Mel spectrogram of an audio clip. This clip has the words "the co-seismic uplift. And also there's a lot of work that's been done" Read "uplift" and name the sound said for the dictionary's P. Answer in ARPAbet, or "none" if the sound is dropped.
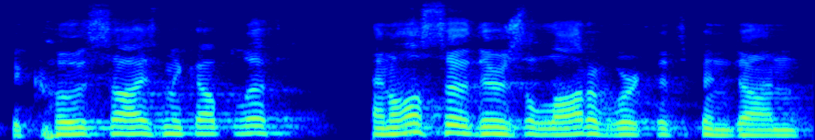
P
